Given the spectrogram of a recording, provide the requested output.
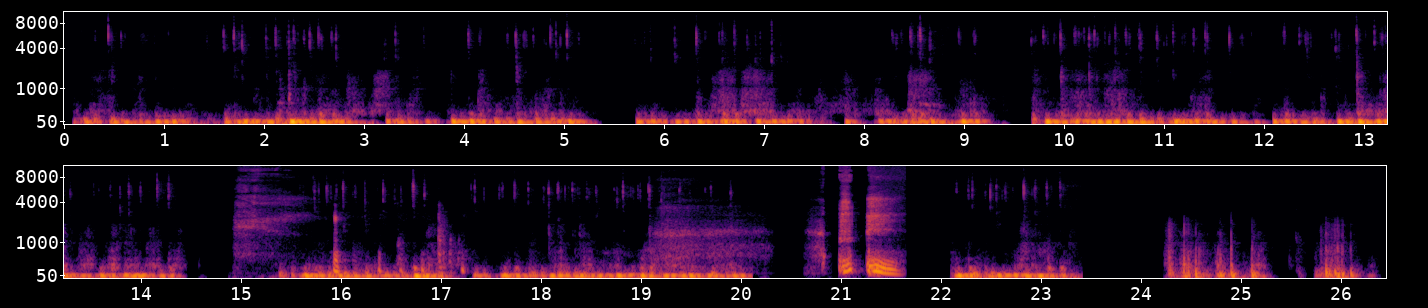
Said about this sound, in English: Are you typing?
